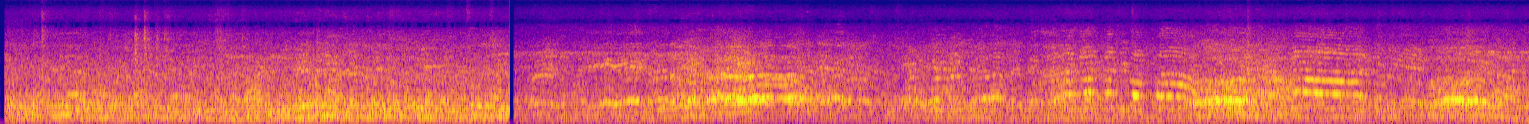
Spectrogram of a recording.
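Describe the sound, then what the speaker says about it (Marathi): A large crowd packed together at the Lalbaugcha Raja darshan in Mumbai, chattering in a dense, continuous babble close around, with a few nearer voices standing out. "एकदम फुल गर्दी इकडे"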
